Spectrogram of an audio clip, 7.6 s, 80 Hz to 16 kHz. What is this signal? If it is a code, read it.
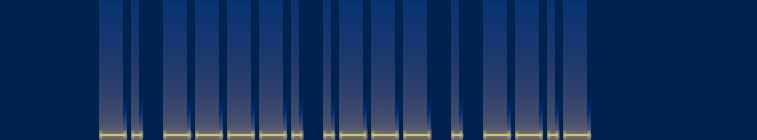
Morse code, heard as a keyed tone, about 16 wpm, 700 Hz. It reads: N9JEQ
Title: USA Call Signs - 5 Characters - Repeated 3x - 15wpm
